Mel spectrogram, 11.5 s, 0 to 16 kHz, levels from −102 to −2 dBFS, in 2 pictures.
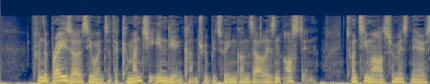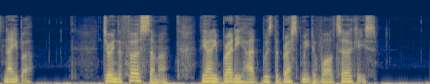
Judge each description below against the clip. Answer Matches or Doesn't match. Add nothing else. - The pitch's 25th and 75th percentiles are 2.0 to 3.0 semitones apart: Doesn't match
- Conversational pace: Matches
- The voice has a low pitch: Matches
